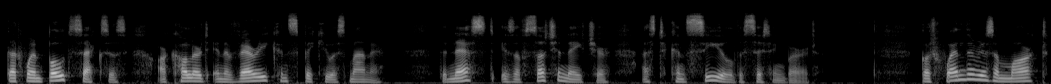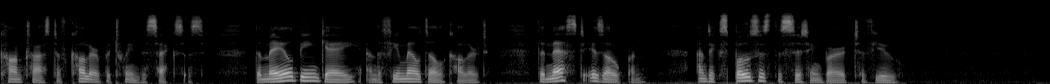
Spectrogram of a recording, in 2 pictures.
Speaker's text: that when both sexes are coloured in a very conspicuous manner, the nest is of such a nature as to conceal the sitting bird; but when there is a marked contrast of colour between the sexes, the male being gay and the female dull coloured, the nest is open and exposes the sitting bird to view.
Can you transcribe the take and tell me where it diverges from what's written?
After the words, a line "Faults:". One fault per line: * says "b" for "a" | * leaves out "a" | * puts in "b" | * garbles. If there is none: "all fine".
that when both sexes are coloured in a very conspicuous manner, the nest is of such a nature as to conceal the sitting bird; but when there is a marked contrast of colour between the sexes, the male being gay and the female dull coloured, the nest is open and exposes the sitting bird to view.
Faults:
all fine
